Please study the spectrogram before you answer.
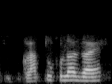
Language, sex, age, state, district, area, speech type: Assamese, male, 18-30, Assam, Goalpara, rural, conversation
